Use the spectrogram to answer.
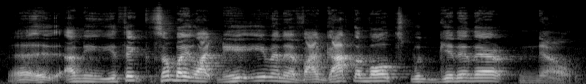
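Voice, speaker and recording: A man with a raspy voice hosting a live call-in talk show, talking in a rambling, emphatic way. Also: medium pitch, sing-song, unhurried, a bit bright, roomy sound.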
